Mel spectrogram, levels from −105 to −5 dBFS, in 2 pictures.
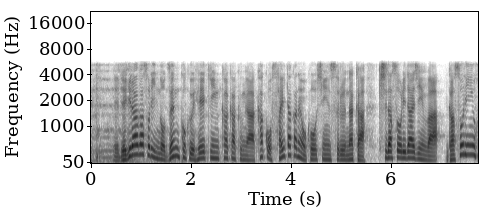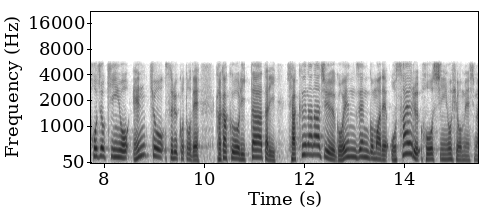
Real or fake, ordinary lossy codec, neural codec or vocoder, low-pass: fake; Opus, 32 kbps; codec, 24 kHz, 3.1 kbps, DualCodec; 5.4 kHz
